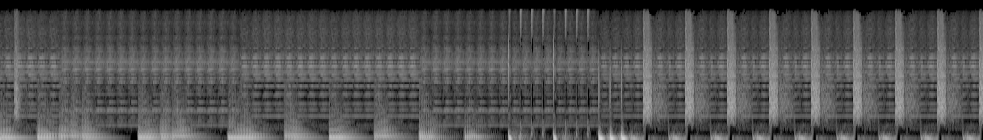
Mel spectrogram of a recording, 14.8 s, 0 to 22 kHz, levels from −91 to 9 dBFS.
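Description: From 10.03 s to the end, the audio falls into a broken-record loop: a 0.63 s fragment repeats exactly, back to back, about eight times, and the material that should follow is lost. The likely cause is a stalled player, encoder or stream resending its last buffered fragment.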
